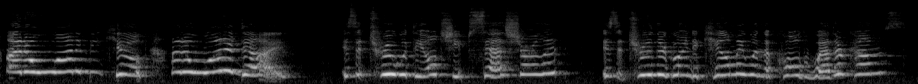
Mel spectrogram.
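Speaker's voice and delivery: very high, loud sobbing shout; crying scream. A narrator's reading. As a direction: wail in full panic. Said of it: "screamed Wilbur".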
